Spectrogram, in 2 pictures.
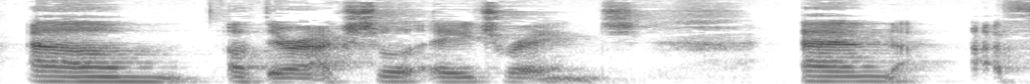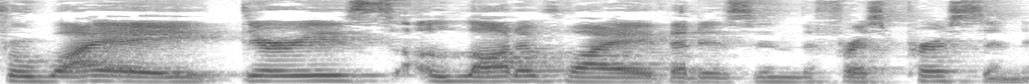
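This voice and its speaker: A woman's voice: on the low side, gravelly, a little mellow. A woman giving conversational interview answers as an author, explaining things in a discursive way, thinking aloud as she goes. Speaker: guest, children's author and former TV producer.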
